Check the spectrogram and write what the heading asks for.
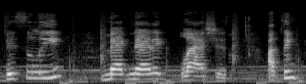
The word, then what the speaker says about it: Viciley: be doing a review on these lashes called Viciley Magnetic Lashes. I think it's called Viciley. I just want to make sure I'm pronouncing it right, but it's spelled V-I-C-I-L-E-Y.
